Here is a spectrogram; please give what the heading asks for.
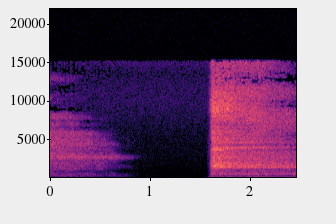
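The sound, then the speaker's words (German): Puffing breath pushed out through loosely closed lips after a nasal inhale: a soft, airy rush that fades away, then a short silence, then a louder, sustained breathy hiss. No speech. “Du machst so ein kleines Puffgeräusch, so ein beim Ausatmen.”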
